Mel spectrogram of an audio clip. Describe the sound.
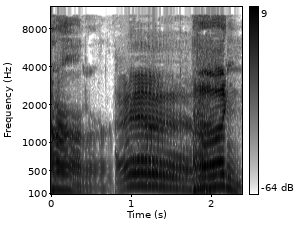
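Two men imitate cat meows with their voices: three loud, drawn-out, nasal calls back to back. The first falls in pitch, the second holds long and steady, and the last rises then drops.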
